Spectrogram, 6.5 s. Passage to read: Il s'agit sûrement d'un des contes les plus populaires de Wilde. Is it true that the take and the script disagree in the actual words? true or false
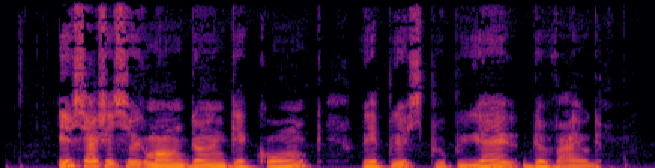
false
